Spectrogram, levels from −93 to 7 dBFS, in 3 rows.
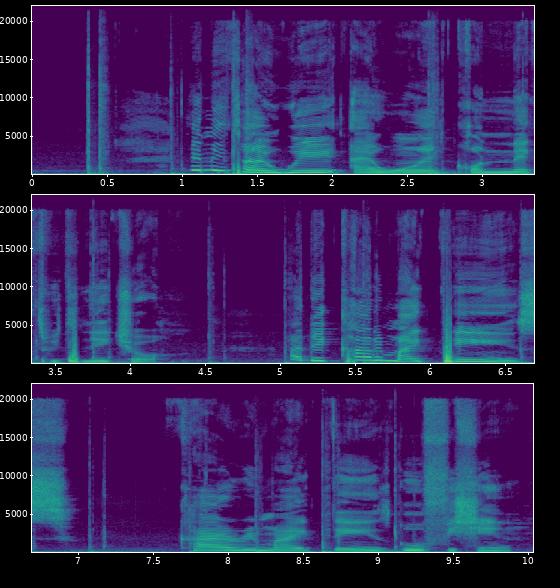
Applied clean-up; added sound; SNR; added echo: none; Computer keyboard; 14 dB; none.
